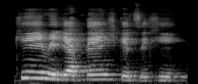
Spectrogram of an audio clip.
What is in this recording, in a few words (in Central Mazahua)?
kjimidya tenx'k'es'iji, Mazahua; INALI; AprendeMazahua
